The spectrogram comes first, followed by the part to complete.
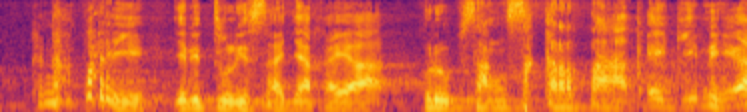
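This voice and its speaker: An animated man speaks at a moderate pace with noticeable background noise. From Bandung, West Java. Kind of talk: religious talk to congregation. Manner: animated, humorous storytelling.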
